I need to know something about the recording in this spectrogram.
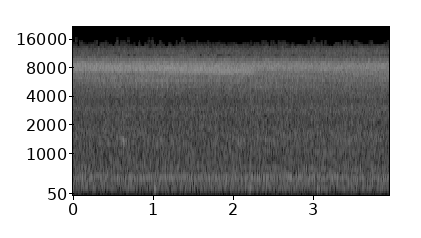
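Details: Continuous fanning by Japanese honey bees during hot weather: an unbroken insect drone, low hum bands beneath a steady sharp hiss, with faint flickers of individual wingbeats passing close.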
